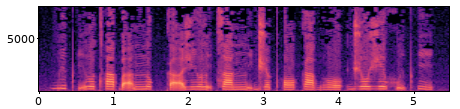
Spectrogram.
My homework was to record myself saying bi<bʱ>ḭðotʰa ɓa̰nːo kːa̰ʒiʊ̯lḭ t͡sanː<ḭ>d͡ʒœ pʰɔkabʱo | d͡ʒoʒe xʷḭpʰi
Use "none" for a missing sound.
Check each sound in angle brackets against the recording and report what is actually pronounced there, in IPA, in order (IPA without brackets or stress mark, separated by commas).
pʰ, ḭ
